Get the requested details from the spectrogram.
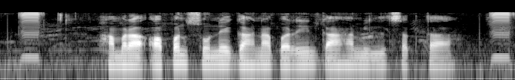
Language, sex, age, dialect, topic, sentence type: Bhojpuri, male, 60-100, Northern, banking, statement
